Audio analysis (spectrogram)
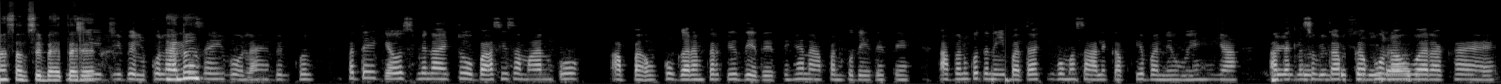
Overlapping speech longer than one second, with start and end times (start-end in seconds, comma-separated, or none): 12.8-14.2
